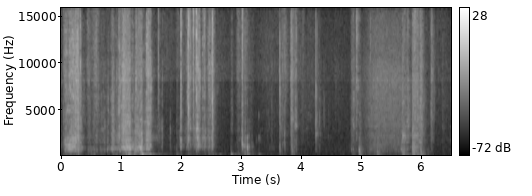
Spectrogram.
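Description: Cardboard blaster box of Topps Chrome baseball cards being torn open and its packs pulled out: several bursts of tearing and rustling in the first three seconds, then quieter handling.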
